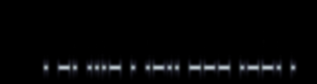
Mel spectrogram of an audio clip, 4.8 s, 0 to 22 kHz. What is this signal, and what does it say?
Morse code, heard as a keyed tone, about 21 wpm, 700 Hz. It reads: ENVELOPE
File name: practice / 22wpm / Eight Letter Words - 22wpm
